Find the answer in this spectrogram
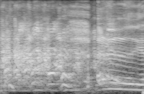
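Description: Men laughing and chuckling together; about one and a half seconds in, one voice settles into a long held note.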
